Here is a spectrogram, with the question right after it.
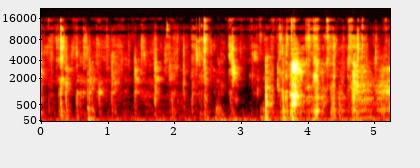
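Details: Golden retriever puppy trying raw lamb for the first time as part of its raw diet: louder crunchy bites and wet chomping, sharp crunches clustering toward the end.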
